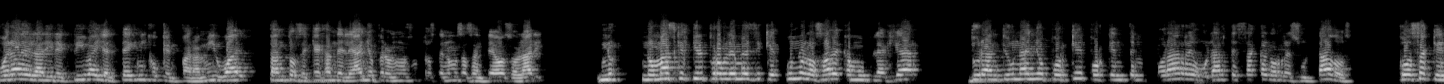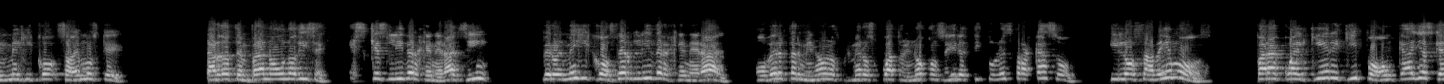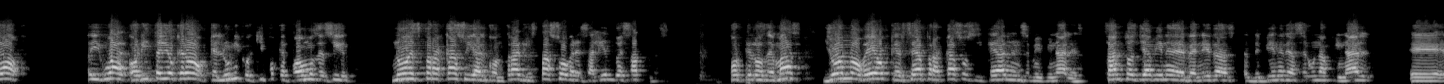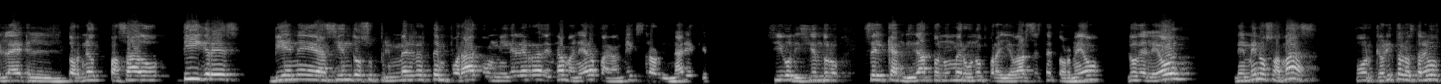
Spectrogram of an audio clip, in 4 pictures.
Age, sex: 40-59, male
